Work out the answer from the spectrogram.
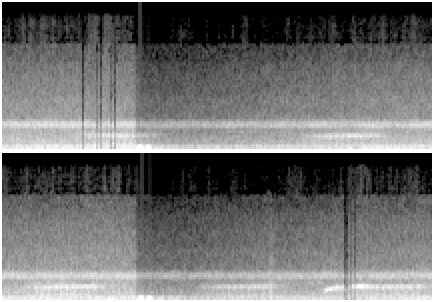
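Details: Andean motmot (Momotus aequatorialis) giving a low, soft double hoot twice, about four seconds apart, over a steady high insect drone and scattered buzzy chirps.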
